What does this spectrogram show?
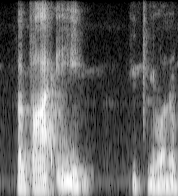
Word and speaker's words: Hawaii: It's all Hawaii. Havaii, if you want to pronounce it correctly.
